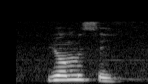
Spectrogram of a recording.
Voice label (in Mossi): "yomse", moore; adjust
